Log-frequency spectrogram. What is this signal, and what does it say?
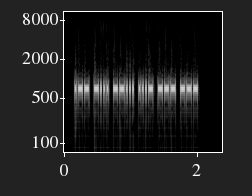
Morse code, heard as a keyed tone, about 51 wpm, 700 Hz. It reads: WB7VOO
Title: USA Call Signs - 6 Characters - 50wpm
